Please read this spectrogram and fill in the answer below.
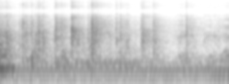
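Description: A few people in a congregation clapping, quick, uneven claps that thin out and fade toward the end, over a chord held on the church keyboard.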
